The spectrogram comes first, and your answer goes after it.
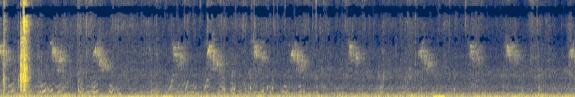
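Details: Several female guinea pigs in a group on a hot day, with a run of short, high, downward-sliding squeaks repeated about every half second over steady low rustling and a couple of louder knocks.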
